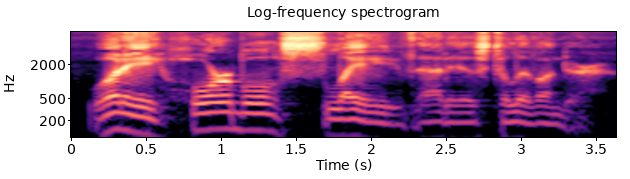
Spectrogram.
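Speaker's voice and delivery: normal talking voice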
